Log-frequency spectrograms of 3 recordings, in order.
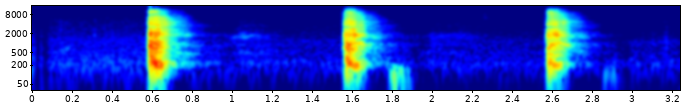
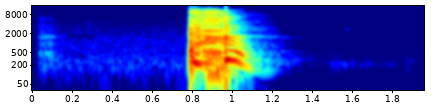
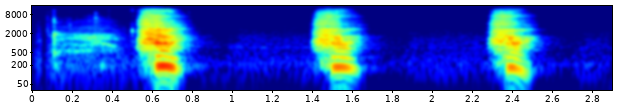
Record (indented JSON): {
  "three_cough_length": "3.2 s",
  "three_cough_amplitude": 32181,
  "three_cough_signal_mean_std_ratio": 0.2,
  "cough_length": "2.0 s",
  "cough_amplitude": 32767,
  "cough_signal_mean_std_ratio": 0.29,
  "exhalation_length": "2.9 s",
  "exhalation_amplitude": 24289,
  "exhalation_signal_mean_std_ratio": 0.31,
  "survey_phase": "beta (2021-08-13 to 2022-03-07)",
  "age": "18-44",
  "gender": "Female",
  "wearing_mask": "No",
  "symptom_cough_any": true,
  "symptom_runny_or_blocked_nose": true,
  "symptom_shortness_of_breath": true,
  "symptom_fatigue": true,
  "symptom_onset": "4 days",
  "smoker_status": "Current smoker (1 to 10 cigarettes per day)",
  "respiratory_condition_asthma": false,
  "respiratory_condition_other": false,
  "recruitment_source": "Test and Trace",
  "submission_delay": "1 day",
  "covid_test_result": "Positive",
  "covid_test_method": "RT-qPCR",
  "covid_ct_value": 24.9,
  "covid_ct_gene": "ORF1ab gene",
  "covid_ct_mean": 25.7,
  "covid_viral_load": "3600 copies/ml",
  "covid_viral_load_category": "Minimal viral load (< 10K copies/ml)"
}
